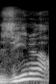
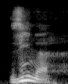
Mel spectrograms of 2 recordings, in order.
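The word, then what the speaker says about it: Xenia: It's Recumbent Cycle Con in Zena, Ohio. It's weird because it starts with an X. X N I A, but it's pronounced with a Z. Zena.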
